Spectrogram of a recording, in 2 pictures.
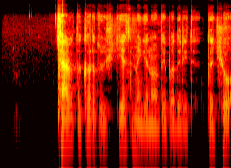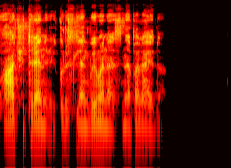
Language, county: Lithuanian, Vilnius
